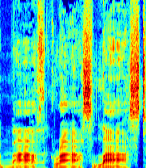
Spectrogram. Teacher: London has started to lengthen that vowel to bath, grass, last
